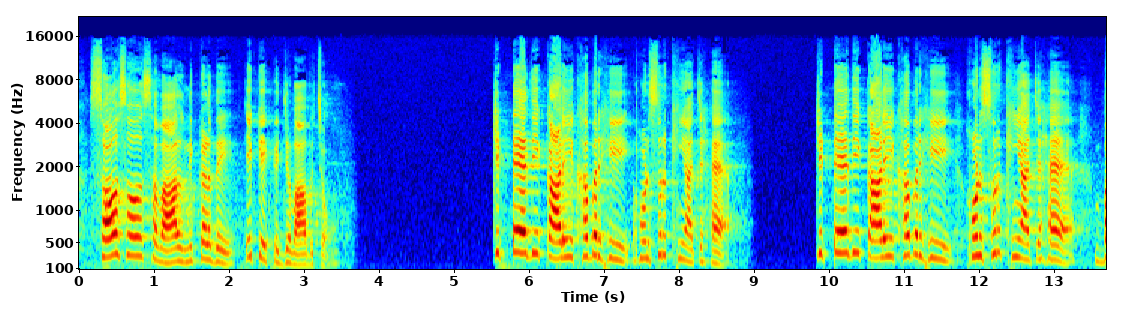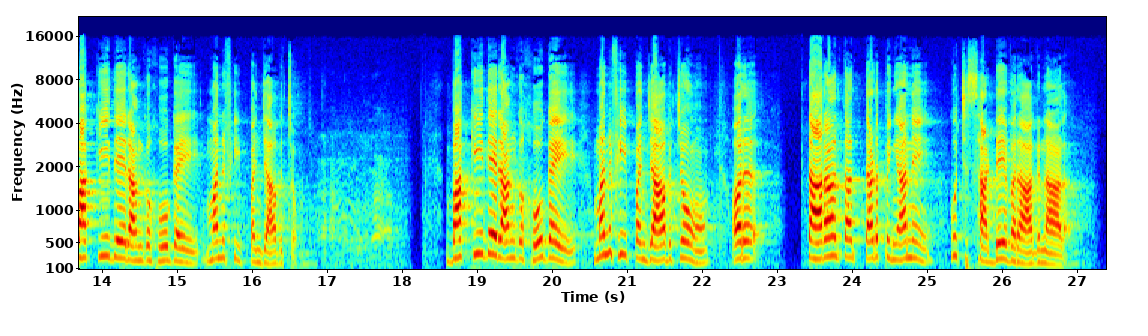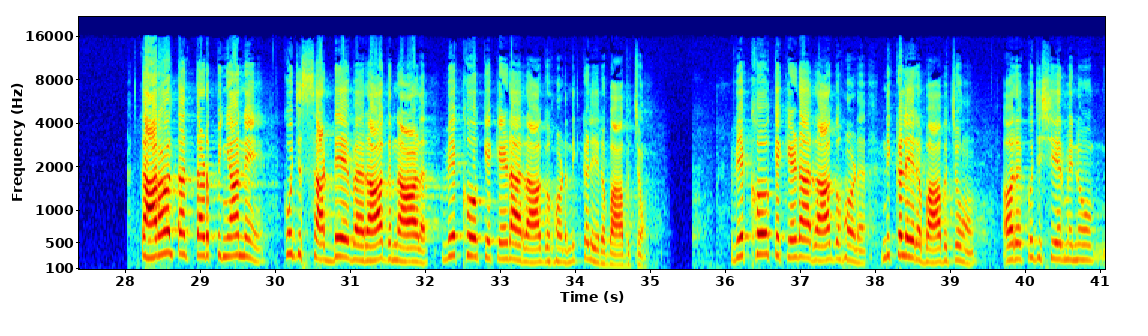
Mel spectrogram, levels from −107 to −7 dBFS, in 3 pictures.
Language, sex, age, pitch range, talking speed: Punjabi, female, 50-69, 220-285 Hz, 110 wpm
